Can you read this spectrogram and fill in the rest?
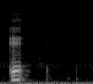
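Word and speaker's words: へ: by the particle e which is a hiragana but pronounced as e this indicates the direction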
